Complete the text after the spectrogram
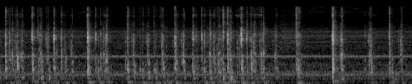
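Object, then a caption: Plastic membrane computer keyboard. Both hands type fast with their fingertips on a Corsair K35 plastic membrane keyboard with red backlit keys. About two dozen short, bright plastic taps and clacks come in a quick, uneven run. Each tap dies away almost at once, with hardly any low end.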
